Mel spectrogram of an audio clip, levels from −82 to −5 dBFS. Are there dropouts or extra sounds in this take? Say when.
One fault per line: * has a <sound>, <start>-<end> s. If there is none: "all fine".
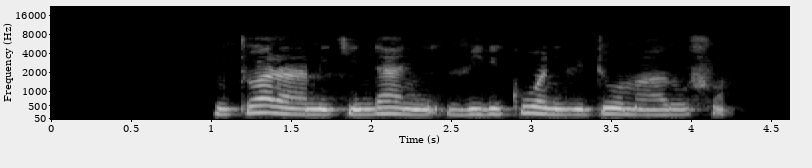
all fine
